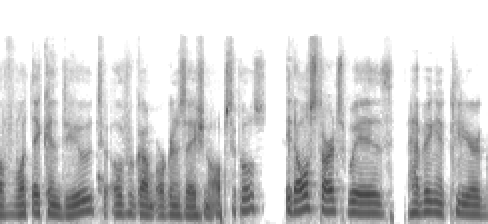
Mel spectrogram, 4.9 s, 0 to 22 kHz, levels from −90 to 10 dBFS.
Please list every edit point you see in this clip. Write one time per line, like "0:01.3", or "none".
0:02.7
